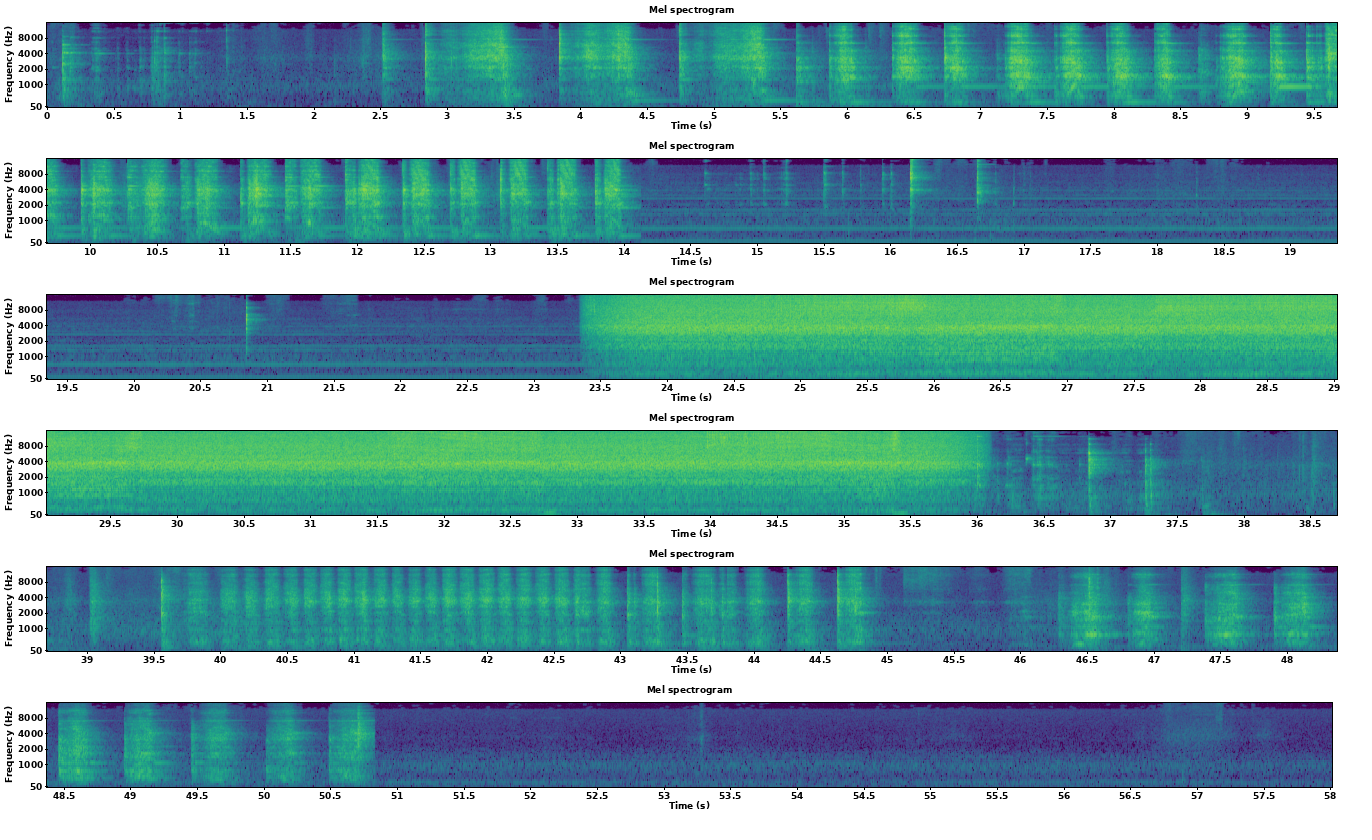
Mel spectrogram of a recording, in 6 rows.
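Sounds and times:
hand file strokes on steel: 2.5s - 14.2s, 39.6s - 50.9s
belt grinder grinding steel: 23.4s - 36.2s.

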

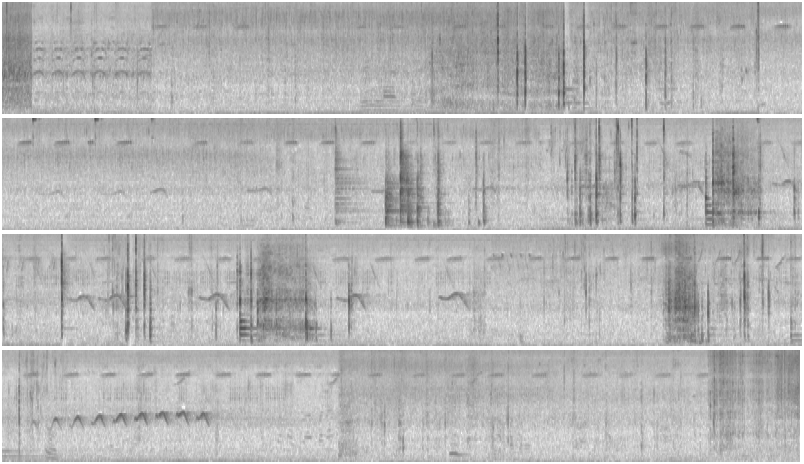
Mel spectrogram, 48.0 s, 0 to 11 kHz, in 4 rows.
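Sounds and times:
insect chirping: 0.4s - 47.9s
whistled bird calls: 13.6s - 14.6s, 15.6s - 16.2s, 25.0s - 26.0s, 29.0s - 29.7s, 30.5s - 31.2s, 36.5s - 39.3s.

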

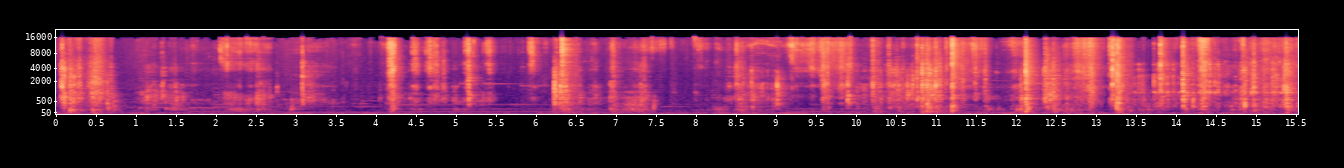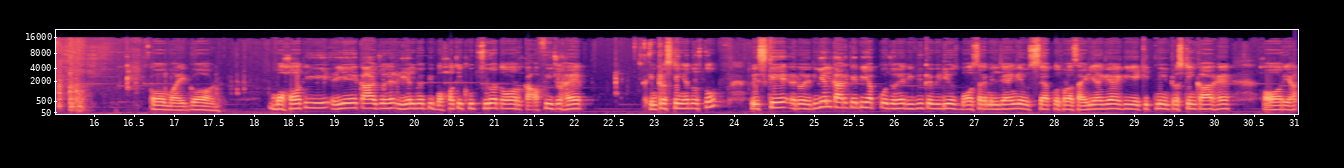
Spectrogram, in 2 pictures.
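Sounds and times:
plastic packaging crackling: 0.0s - 16.7s.

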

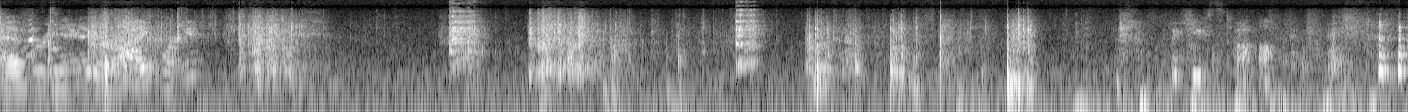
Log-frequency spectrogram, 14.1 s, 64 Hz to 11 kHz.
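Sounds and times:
kibble rattling into metal bowls: 0.0s - 3.2s, 4.5s - 6.6s.

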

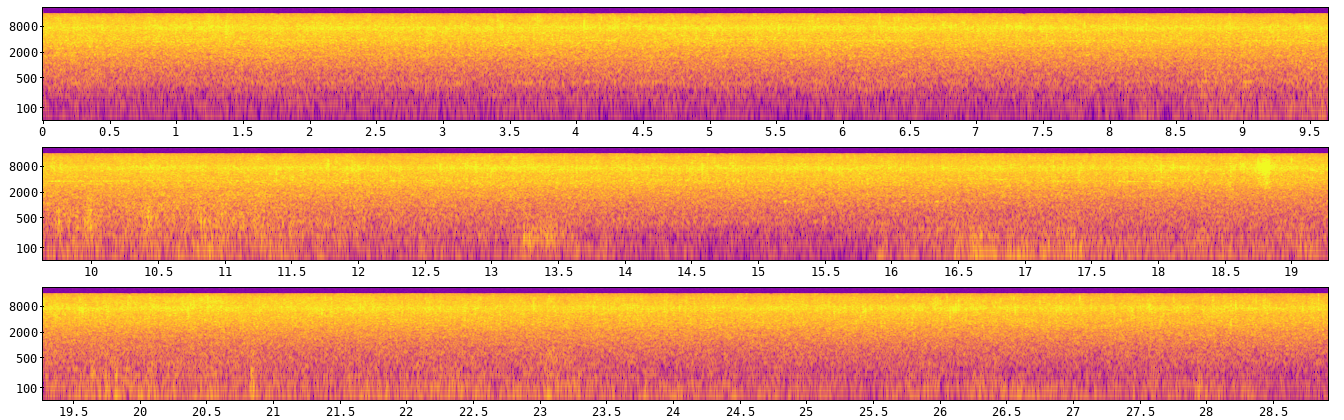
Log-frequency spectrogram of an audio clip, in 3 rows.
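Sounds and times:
rain falling steadily: 0.0s - 28.9s
distant thunder rumbling: 8.7s - 14.3s.

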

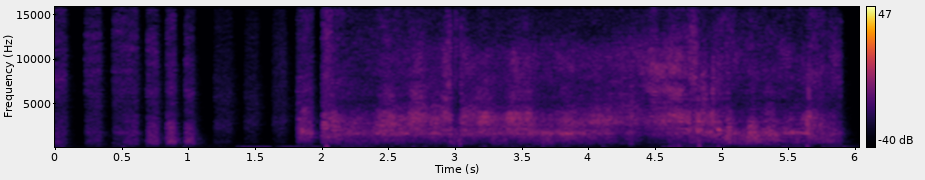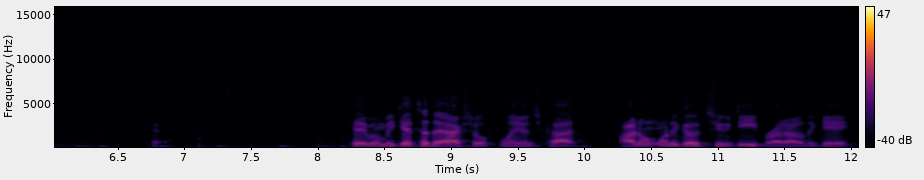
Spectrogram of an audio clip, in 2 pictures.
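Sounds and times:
hand rubbing foam dust: 0.0s - 6.0s.

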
